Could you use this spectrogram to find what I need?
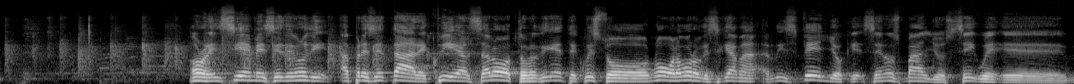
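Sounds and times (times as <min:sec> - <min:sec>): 
applause: 0:00.0 - 0:05.4
laughter: 0:00.0 - 0:08.6
speech: 0:01.9 - 0:10.7.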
